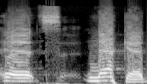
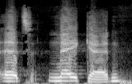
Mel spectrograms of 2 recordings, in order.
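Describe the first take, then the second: First: It is said with a southern Indiana accent. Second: It is said with a northern Indiana accent.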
